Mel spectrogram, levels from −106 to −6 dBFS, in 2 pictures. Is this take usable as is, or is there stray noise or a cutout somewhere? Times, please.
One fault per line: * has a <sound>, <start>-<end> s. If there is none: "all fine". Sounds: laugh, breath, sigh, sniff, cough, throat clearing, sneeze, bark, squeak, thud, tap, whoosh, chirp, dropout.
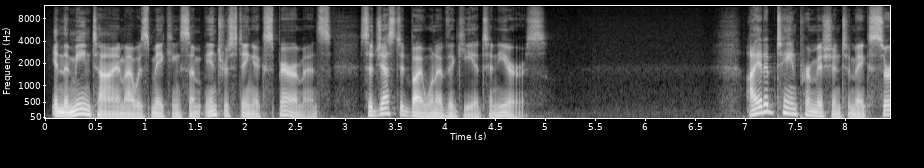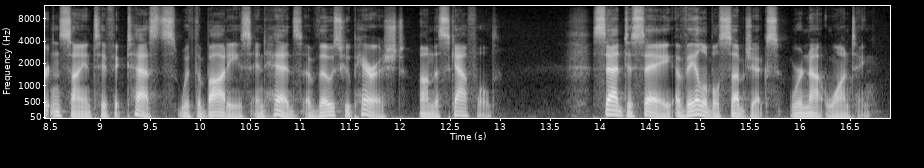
all fine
